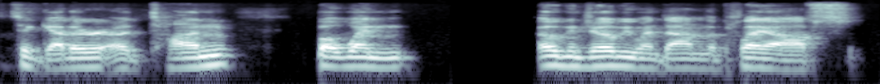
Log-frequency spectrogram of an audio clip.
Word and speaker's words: Ogunjobi: They did lose Larry Ogunjobi, who was huge for them.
